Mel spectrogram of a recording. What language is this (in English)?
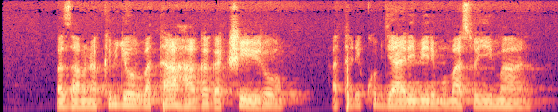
Kinyarwanda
